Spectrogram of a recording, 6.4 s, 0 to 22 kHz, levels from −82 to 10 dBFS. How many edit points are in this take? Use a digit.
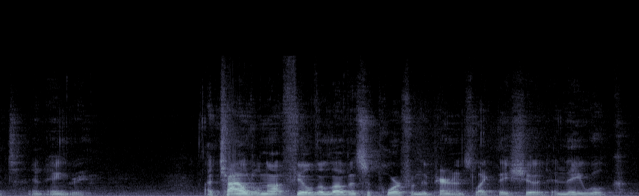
0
